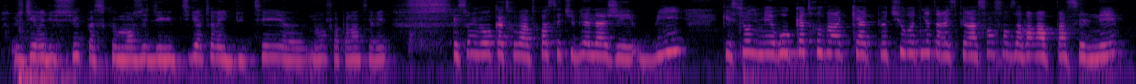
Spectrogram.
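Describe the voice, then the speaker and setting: A young woman from France chatting through a vlog question list, with many fillers and restarts. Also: high-pitched. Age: young adult. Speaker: beauty vlogger. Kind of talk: casual Q&A tag vlog.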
